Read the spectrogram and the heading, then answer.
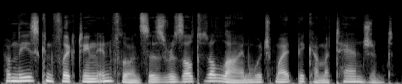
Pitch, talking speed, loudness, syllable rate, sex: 120 Hz, 180 wpm, -18 LUFS, 5.6 syllables/s, male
